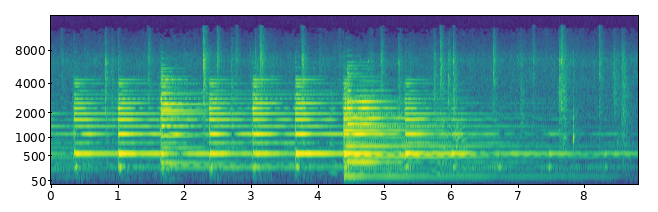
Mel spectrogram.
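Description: Background piano music: chords struck roughly every half second to second, each dying away, then one long chord held and fading through the second half.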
